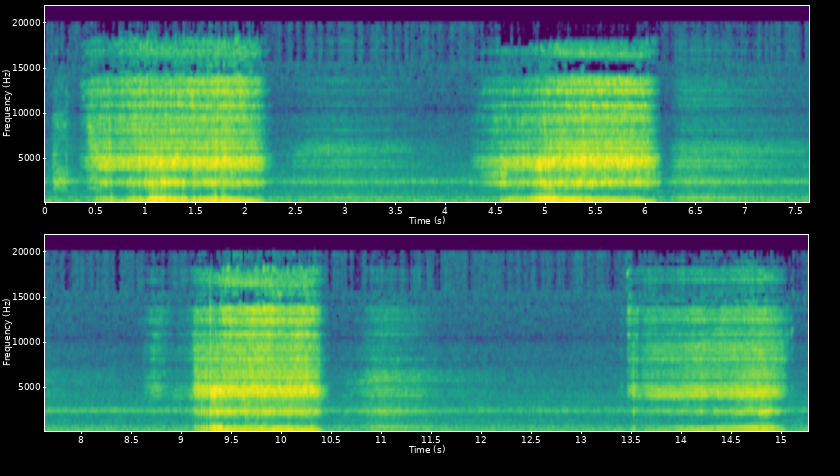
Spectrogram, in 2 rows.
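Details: Loud, rattling snores on each in-breath, about 14 a minute, separated by quiet out-breaths; ordinary snoring.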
